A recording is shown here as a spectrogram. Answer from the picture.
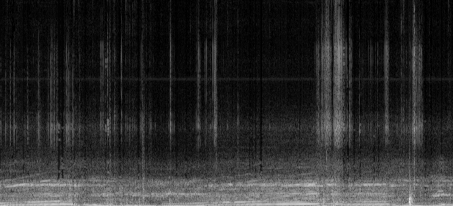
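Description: Subaru Impreza's flat-four boxer engine under hard driving, heard from inside the cabin: revs climbing under acceleration and dropping away again, several times over. A brief sharp thump near the end.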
